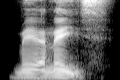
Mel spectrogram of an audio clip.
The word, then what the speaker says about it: mayonnaise: that is you have to give pressure here mayonnaise but in USA the primary trace on the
